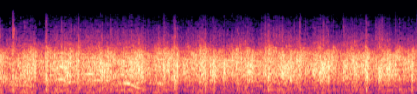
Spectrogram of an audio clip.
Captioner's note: applause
